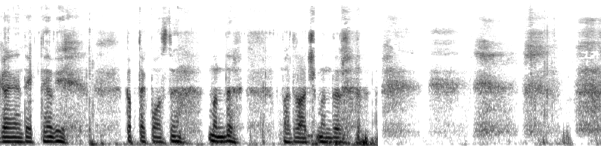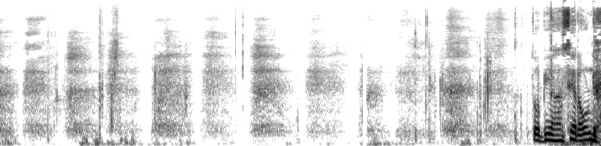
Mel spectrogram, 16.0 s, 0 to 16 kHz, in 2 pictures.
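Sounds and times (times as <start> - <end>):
person breathing hard: 0.9 - 1.7, 4.8 - 15.0.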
